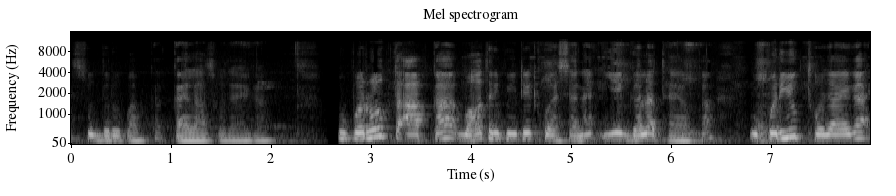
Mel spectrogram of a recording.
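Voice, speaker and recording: A man's voice: a little high, a little mellow, slightly rough. A man teaching a spelling lesson for exam preparation, repeating each correction and leaning on the same filler phrases. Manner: repetitive, drilling corrections with filler "आपका".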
